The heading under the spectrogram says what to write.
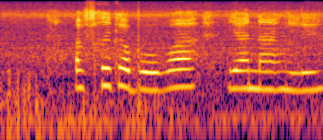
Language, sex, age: Southern Sotho, female, 18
